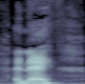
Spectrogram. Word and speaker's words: Anet: Yeah, so the Chateau d'Anet, is that how you say it would be? I've been saying Annette. – Annet. – Okay, so... – A-N-E-T. – Yeah. – Google it. – Annet. That sounds right.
